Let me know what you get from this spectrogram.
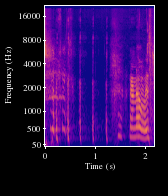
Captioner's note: laughing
